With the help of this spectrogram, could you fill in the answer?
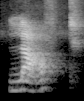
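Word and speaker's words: laughed: stay tap लाफ्ट cooked अब आप सोच रहे होगे ये लाफ्ट और कुक्ड में लास्ट में डी आ रहा है तो कुकड लाफ ड होना चाहिए था ऐसा नहीं है रीजन क्या है यहां पे लाफ फ जो है यहां पे वॉइसलेस साउंड है तो जहां पे वॉइसलेस साउंड लास्ट में आती है तो वो साउंड ड की बजाय ट हो जाती है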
